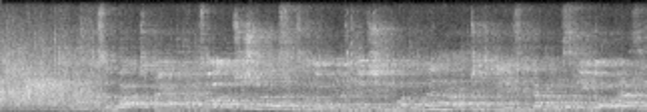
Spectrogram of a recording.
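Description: A young woman speaks through a microphone and loudspeaker.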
